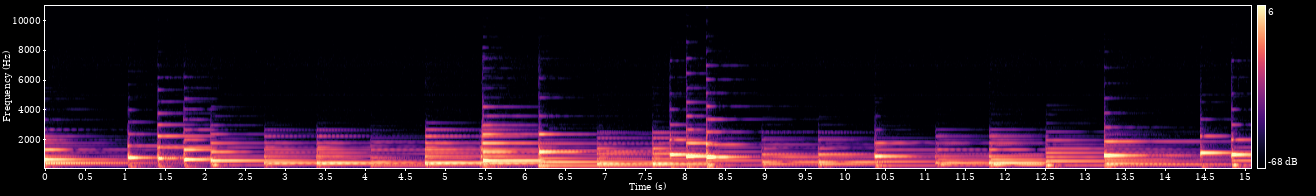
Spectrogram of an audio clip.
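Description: Background music: solo piano playing single notes and chords that are struck and left to ring out and fade.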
